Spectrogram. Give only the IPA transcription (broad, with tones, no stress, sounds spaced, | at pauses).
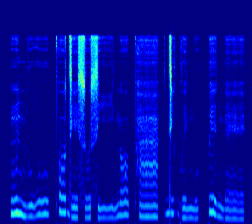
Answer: ũ˦ ɲ u˨ β uː˦ pʰ ɔ˦ d e˨ s ʊ˨ s iː˨ n ɔ˦ pʰ a˦ | d i˦ ɡʷ e˨ n u˨ k͡p ɪ˦˨ ŋ ɛ˨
